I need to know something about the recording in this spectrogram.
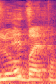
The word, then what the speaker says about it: Louboutin: No, it's Louboutin. it's Louboutin and Louis Vuitton. Okay, and I'm not gonna Yves fucking Saint pronounce everything in the Laurent.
